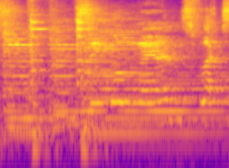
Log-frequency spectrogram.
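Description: Live song: two acoustic guitars strummed while male voices sing, holding a long steady note through the second half.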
